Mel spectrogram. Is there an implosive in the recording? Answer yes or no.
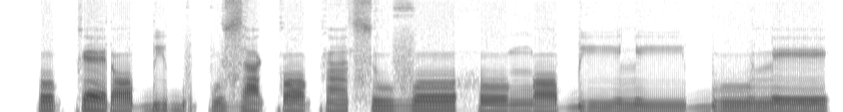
yes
